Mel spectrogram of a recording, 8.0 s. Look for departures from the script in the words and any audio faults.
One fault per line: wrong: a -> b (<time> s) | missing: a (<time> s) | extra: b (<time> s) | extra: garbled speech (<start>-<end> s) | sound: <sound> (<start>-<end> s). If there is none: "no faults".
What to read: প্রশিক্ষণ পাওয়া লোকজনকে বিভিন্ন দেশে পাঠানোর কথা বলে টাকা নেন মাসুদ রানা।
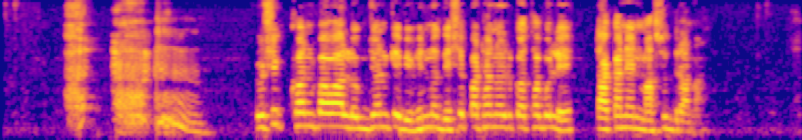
sound: throat clearing (0.6-2.2 s)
